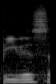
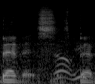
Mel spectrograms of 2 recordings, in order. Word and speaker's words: Bevis: episodes ago I think I call him Beavis I think I've cracked myself in the last previous episode but as they pronounce it Bevis so let's not be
